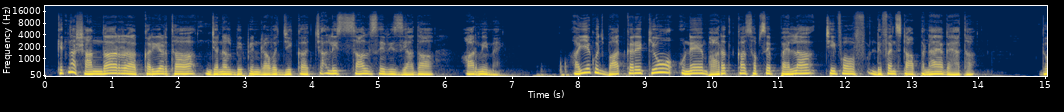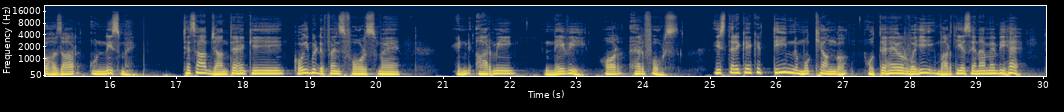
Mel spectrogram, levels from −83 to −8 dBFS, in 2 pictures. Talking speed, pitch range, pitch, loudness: 130 wpm, 120-155 Hz, 135 Hz, -15 LUFS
